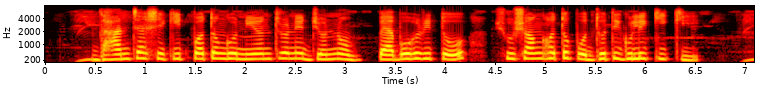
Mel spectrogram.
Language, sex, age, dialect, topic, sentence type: Bengali, female, <18, Northern/Varendri, agriculture, question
